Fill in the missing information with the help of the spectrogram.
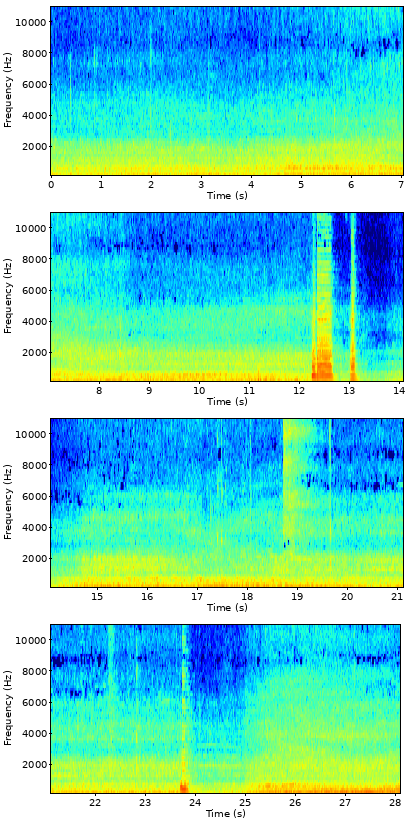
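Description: Diesel trucks pulling away with their engines running steadily. About twelve seconds in a truck horn sounds in a long blast followed by a short one, the loudest sound here, and a short toot comes about twenty-four seconds in. Near the end the engine noise grows louder as another truck draws close.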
